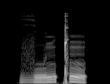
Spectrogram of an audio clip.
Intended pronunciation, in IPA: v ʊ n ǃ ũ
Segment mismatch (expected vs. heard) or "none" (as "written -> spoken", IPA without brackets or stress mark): ʊ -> u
